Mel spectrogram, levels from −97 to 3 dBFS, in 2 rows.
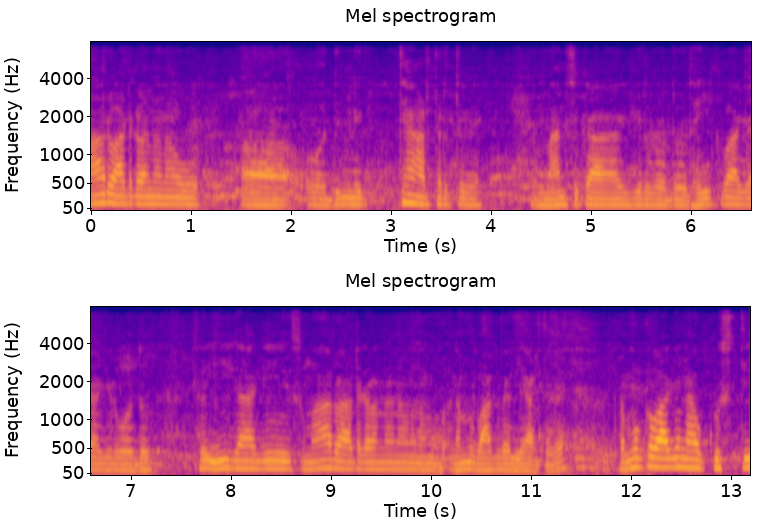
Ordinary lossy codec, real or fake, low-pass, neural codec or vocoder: none; fake; 7.2 kHz; codec, 24 kHz, 3.1 kbps, DualCodec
